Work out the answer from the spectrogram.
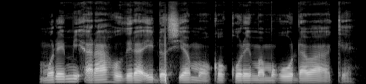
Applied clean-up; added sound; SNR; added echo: neural mask model RNNoise.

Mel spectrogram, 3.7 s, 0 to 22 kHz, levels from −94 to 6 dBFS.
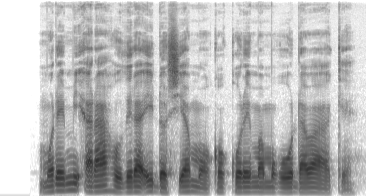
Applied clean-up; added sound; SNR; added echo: none; none; none; none.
